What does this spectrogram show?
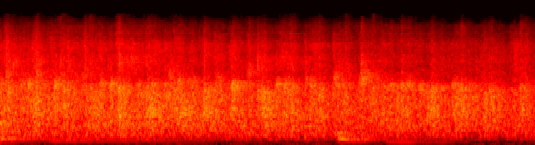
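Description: A church audience applauds steadily, giving applause to Almighty God, a dense wash of many hands clapping at once, loud and sustained for the whole stretch with no voices standing out.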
